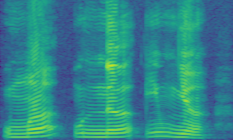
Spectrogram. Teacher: tem os nasais, que vai ser pronunciado e o ar vai vir para frente, para o nariz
